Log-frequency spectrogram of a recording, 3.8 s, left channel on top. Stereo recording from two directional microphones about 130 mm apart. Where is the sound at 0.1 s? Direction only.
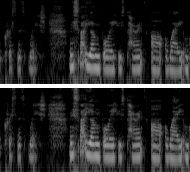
30° right (ahead or behind).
